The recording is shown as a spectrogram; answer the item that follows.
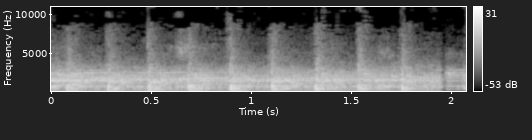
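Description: Live nautanki stage-band dance music: a fast, even hand-drum rhythm of about six strokes a second over held sustained notes. The drumming breaks off at the very end.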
